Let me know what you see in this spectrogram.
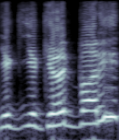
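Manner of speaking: loud, high-pitched yell. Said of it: "I yell back".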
